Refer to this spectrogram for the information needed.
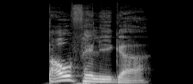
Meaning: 1. comparative degree of baufällig 2. inflection of baufällig: strong/mixed nominative masculine singular 3. inflection of baufällig: strong genitive/dative feminine singular
- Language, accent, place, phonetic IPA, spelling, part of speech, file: German, Germany, Berlin, [ˈbaʊ̯ˌfɛlɪɡɐ], baufälliger, adjective, De-baufälliger.ogg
